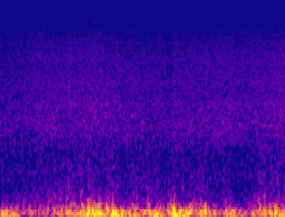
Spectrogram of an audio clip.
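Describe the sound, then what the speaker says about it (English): Low, rumbling wind buffets the microphone in continuous gusts outdoors while metal detecting around an old home, loud and close, with no other sounds standing out. "the wind is just gusting"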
